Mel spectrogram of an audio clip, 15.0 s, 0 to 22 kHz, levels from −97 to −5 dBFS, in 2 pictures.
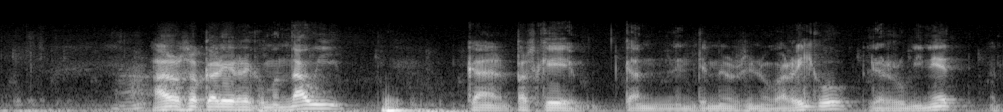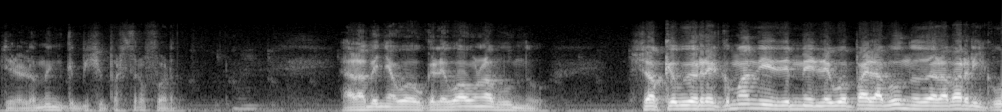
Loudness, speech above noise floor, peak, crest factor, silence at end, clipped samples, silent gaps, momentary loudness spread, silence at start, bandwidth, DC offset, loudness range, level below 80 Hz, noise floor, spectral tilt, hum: -19 LUFS; 29 dB; -4 dBFS; 16 dB; 0 s; under 0.1%; none; 19 LU; 0 s; 7 kHz; under 0.1%; 10 LU; -32 dBFS; -48 dBFS; -9 dB/octave; none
